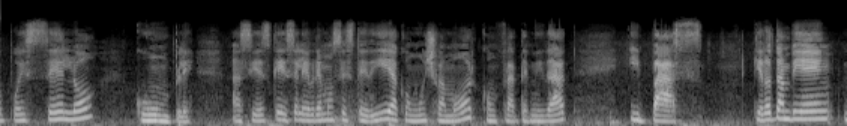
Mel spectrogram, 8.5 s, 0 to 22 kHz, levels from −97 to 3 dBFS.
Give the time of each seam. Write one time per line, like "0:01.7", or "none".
none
